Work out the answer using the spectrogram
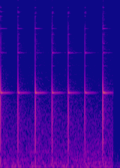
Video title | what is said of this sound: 【レビュー】レジノイド製法の魅力｜スーパー砥石_研承 継 成 暁_ALTSTONE 層一層｜世間の包丁の価値観。 | どのビトリファイドも共通でかなり高い金属音がします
